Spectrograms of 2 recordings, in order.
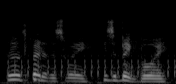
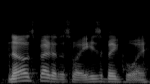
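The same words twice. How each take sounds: First: It is said in a put-on character voice. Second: It is said in the speaker's natural voice.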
